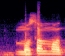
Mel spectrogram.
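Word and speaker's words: মোসাম্মৎ: আর মেয়েদের নামের সাথে অনেকে বলে এমএসটি, এমএসটি হবে নাকি মোসাম্মদ হবে, কোনটা? মোসাম্মদ হবে।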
